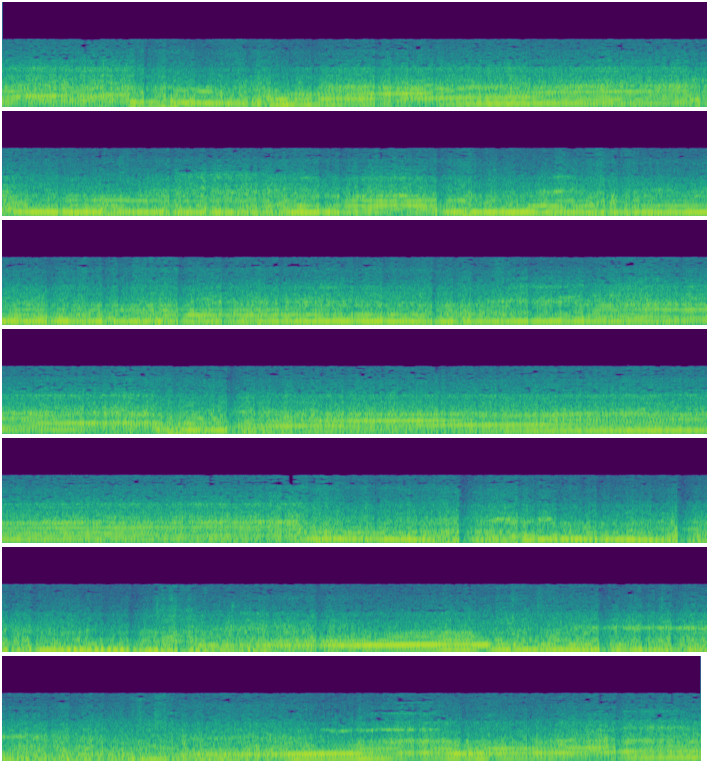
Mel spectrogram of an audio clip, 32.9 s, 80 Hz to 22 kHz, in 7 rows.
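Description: Nissan S13's engine heard from inside the cabin, pulling hard on a track. The revs drop about a second in, hold steady, dip and climb again about halfway, fall back around two-thirds of the way through and rise again near the end.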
